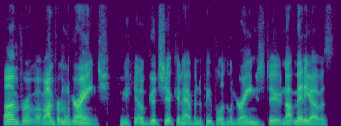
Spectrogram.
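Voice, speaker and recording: A man's voice: lowish voice, normal speed, bright, forceful tone, dry recording, studio quality. A middle-aged American man hosting a live-stream show, rambling bluntly and cursing freely in a casual monologue. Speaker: podcast host.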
